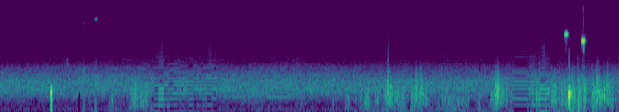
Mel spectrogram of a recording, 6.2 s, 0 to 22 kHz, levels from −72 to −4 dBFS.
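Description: Throughout, the sound is dull and granular, with a gurgling edge where the upper sub-bands lose bits and flicker. This is likely MP2 compression, and the degree of damage fits a bitrate around 80 kbps.

From 0.44 to 1.06 s, DAB burbling breaks out as bubbling chirps and squelches. Bit errors slip past error correction and make single sub-bands jump in level, which is erratic rather than steady like the compression dullness.

From 1.53 to 2.16 s, a robotic sound from repeated short buffers takes over: a rigid metallic buzz locked at 188 Hz, likely from a chunk of about 5.3 ms being replayed while new audio lags. Its fixed pitch separates it from the random burbling.

The same buzz returns at 188 Hz from 5.12 to 5.49 s.

DAB burbling follows again from 5.63 to 5.97 s with the same muddy squelching.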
